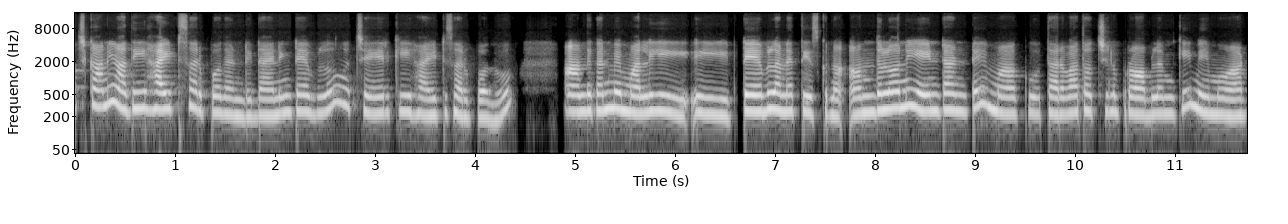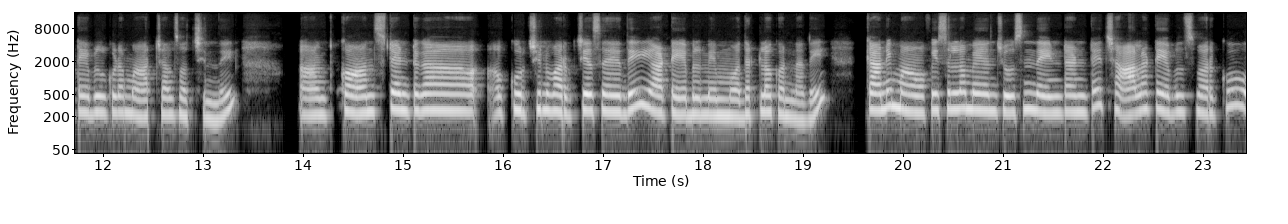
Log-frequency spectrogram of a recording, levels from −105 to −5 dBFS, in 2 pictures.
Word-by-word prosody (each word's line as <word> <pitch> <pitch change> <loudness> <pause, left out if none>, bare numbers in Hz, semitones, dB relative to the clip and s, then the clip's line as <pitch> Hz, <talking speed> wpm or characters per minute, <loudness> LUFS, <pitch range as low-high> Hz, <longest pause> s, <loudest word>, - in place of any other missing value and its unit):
చేసుకోవచ్చు 345 0 -3
కానీ 310 +3 +2
అది 280 +1 0
హైట్ 275 0 +4
సరిపోదండి. 230 -8 -3
డైనింగ్ 220 +3 -1
టేబులు 245 +2 -2 0.3
చైర్‌కి 235 0 -3
హైట్ 210 0 -3
సరిపోదు. 195 -2 -3 0.7
అందుకని 255 +2 +1
మేము 265 -2 +2
మళ్ళీ, 235 +2 +2 0.5
ఈ - - 0 0.4
టేబులనేది 250 0 +3
తీసుకున్నాం. 225 -3 -3 0.2
అందులోని 270 +6 +2
ఏంటంటే 255 +1 0 0.2
మాకు 225 0 -3 0.2
తర్వాతొచ్చిన 245 +2 -1
ప్రాబ్లమ్‌కి 225 +3 -1
మేము 225 -3 -1 0.2
ఆ - - 0
టేబుల్ 235 0 0
కూడా 235 0 -1
మార్చాల్సొచ్చింది. 200 -1 -3 0.8
అంటే 215 0 -2
కాన్స్టెంట్‌గా 250 +2 +3 0.6
ఆహ్, 230 - -5
కూర్చొని 260 +1 +1
వర్క్ 230 -2 -1
చేసేది 255 +1 +3 0.2
ఆ - - +6
టేబుల్ 220 -1 +1
మేము 210 0 0
మొదట్లో 220 +4 0
కొన్నది. 190 -4 -2 0.5
కానీ 265 +3 +6
మా 265 - +3 0.2
ఆఫీస్‌‌లో 270 +3 +1
మేము 260 -1 +2
చూసిందేంటంటే 240 +1 +1 0.2
చాలా 230 +2 +3
టేబుల్స్ 245 0 -1
వరకు 225 +7 -5
240 Hz, 115 wpm, -23 LUFS, 220-260 Hz, 0.8 s, ఆ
